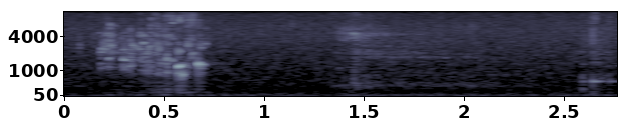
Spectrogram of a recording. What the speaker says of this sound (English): Here comes 50 mils of water.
